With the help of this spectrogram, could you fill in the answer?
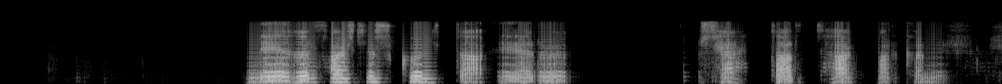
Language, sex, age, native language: Icelandic, male, 30-39, Icelandic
